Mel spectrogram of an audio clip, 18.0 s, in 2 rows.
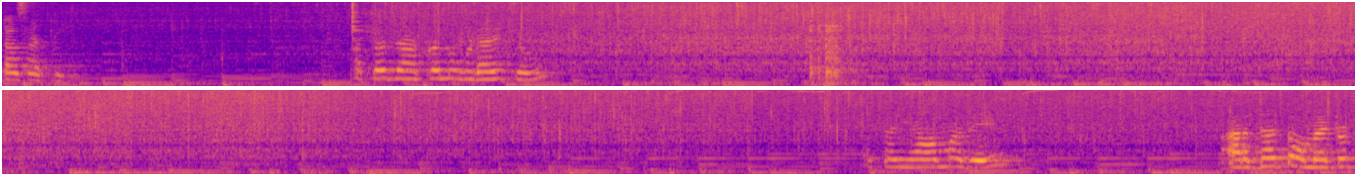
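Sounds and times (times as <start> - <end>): vegetables sizzling in oil: 0.0 - 18.0
spatula scraping a pan: 4.0 - 11.2.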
